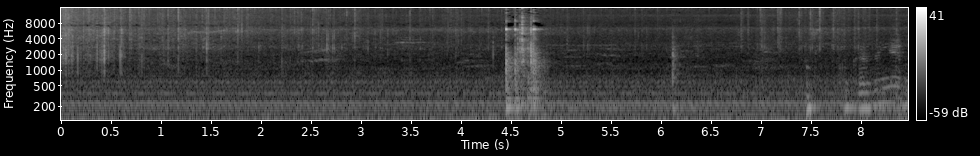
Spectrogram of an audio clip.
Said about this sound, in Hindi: हमारा तड़का तैयार, आप डाल देंगे इसको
